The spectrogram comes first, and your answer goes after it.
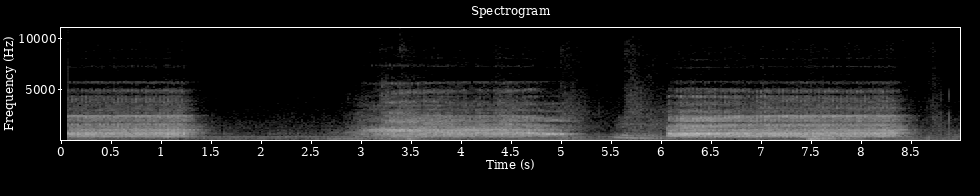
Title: Snoring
